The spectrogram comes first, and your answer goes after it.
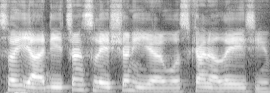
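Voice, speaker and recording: Fairly high for a man, this Italian-accented voice has a bright, sharp tone and moves at a fairly slow pace. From Italy. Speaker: video essayist. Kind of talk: video essay narration.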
